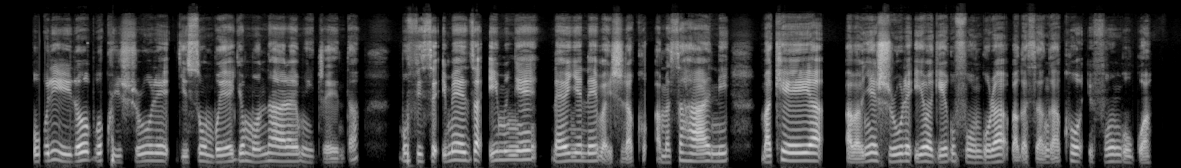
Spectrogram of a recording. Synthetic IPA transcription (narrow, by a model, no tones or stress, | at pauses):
uβuɾiɾo̞b̚ɡo̞kwiːʃuːɾe̞bɟiːsuːmbuje̞ɾɟo̞mun̥haːɾajomŋiːd͡ʒe̞̰ːnda | βufise̞ʔime̞ːzaimŋe̞ | najo̞ɲe̞ne̞βa̰jḭʃiɾa̰kʰo̞a̰masaɦani | mʔakʰe̞ja̰ː | βa̰ɲe̞ːʃuɾe̞ʔijo̞βaɡiːje̞ɡufuːŋɡuɾaβa̰ɡa̰sa̰ːŋɡa̰kʰo̞ifuːŋɡuɡwa̰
